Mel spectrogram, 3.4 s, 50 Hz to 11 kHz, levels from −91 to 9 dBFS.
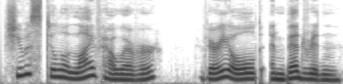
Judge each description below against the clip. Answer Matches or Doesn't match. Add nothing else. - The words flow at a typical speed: Matches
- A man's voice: Doesn't match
